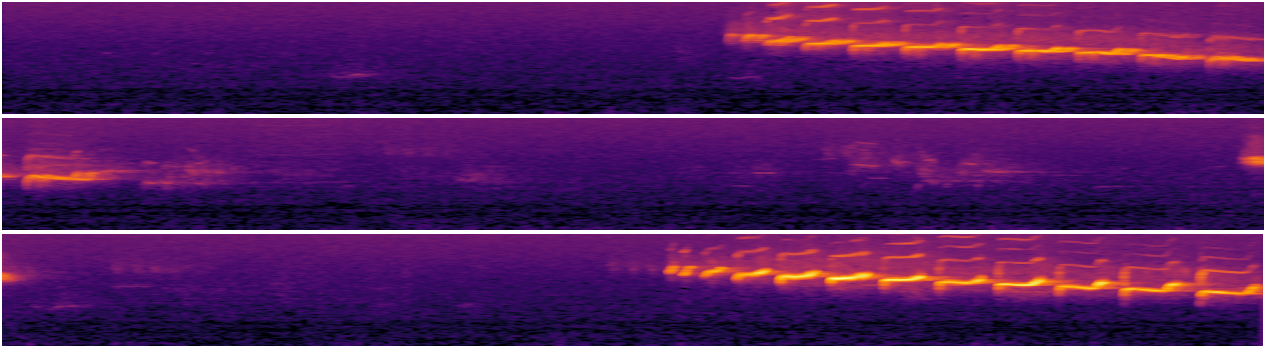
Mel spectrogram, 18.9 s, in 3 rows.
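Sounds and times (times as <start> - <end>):
canyon wren song: 3.6 - 7.6, 10.0 - 13.4, 15.9 - 18.9.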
